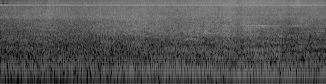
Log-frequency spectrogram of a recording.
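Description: Low rumble of a distant engine, like a passing motor vehicle, growing louder about halfway through and easing near the end.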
